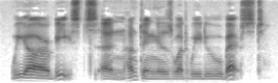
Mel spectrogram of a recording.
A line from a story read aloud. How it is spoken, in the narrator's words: he purred again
